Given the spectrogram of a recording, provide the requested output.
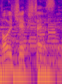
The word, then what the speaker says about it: Wojciech Szczęsny: Can you say it to the camera how you would pronounce your name? Wojciech Szczęsny. Wojciech Szczęsny. Wojciech Chesney.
